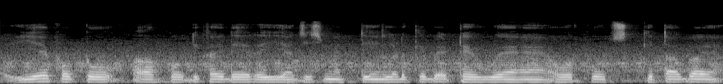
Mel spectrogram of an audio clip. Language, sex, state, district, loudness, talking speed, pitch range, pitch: Hindi, male, Rajasthan, Bikaner, -15 LUFS, 140 wpm, 115-120 Hz, 115 Hz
